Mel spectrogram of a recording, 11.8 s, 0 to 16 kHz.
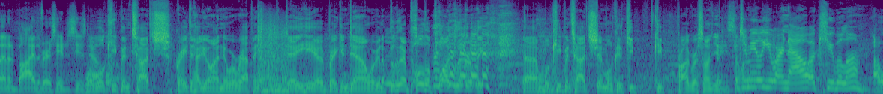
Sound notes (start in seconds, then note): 7.6 laughing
